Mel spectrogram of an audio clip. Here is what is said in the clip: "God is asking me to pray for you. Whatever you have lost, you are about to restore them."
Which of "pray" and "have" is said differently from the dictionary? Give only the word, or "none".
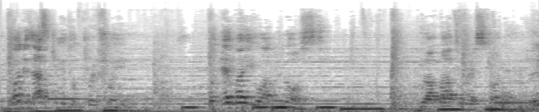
have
